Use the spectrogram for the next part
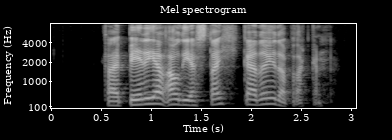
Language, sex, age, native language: Icelandic, male, 13, Icelandic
